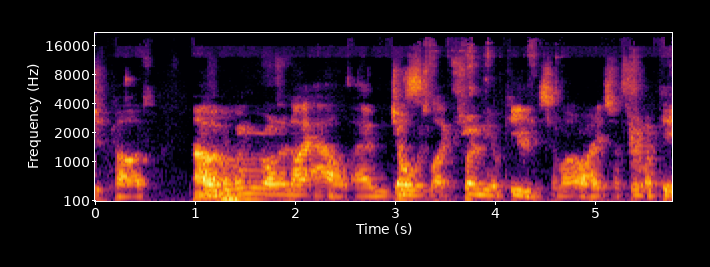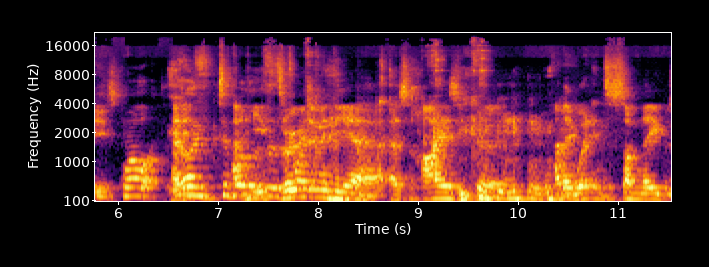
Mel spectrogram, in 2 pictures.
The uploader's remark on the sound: A special episode with a group of friends. Recording for this was done with a single microphone, so the audio quality is compromised.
